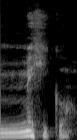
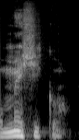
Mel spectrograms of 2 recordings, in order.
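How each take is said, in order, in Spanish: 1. La consonante del medio es una 'h' áspera, gutural. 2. La consonante del medio es un 'sh' suave.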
